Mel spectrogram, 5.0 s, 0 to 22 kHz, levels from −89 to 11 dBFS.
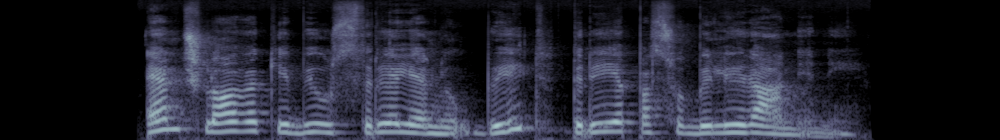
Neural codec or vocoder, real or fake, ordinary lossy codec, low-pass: vocoder, 44.1 kHz, 128 mel bands, Pupu-Vocoder; fake; none; none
